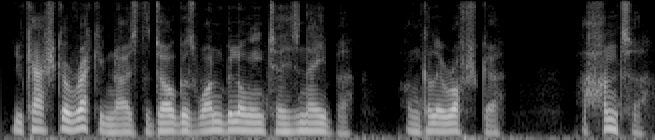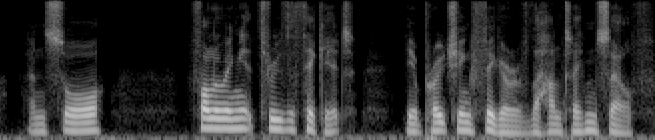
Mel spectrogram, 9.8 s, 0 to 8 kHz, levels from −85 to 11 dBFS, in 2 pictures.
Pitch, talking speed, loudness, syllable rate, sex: 125 Hz, 170 wpm, -20 LUFS, 6.6 syllables/s, male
